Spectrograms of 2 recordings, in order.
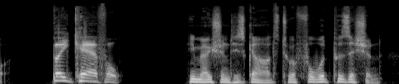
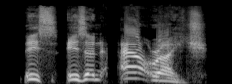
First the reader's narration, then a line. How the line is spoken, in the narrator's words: he called out, his voice carrying across the town square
